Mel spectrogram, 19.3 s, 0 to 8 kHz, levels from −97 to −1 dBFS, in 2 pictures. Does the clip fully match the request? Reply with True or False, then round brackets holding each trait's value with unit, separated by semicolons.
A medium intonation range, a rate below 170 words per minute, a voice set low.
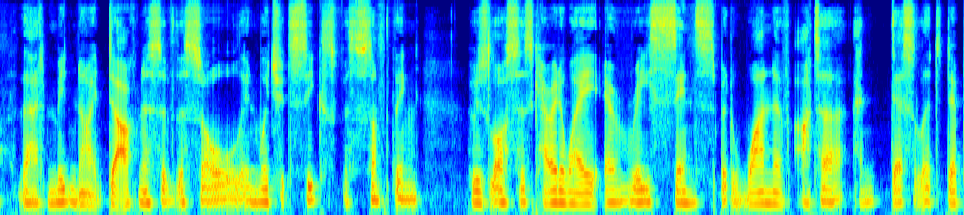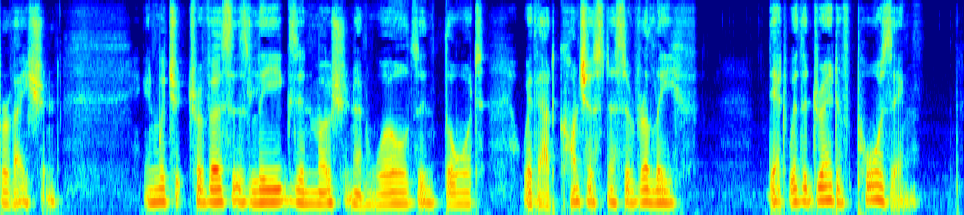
False (2.3 semitones; 145 wpm; 125 Hz)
